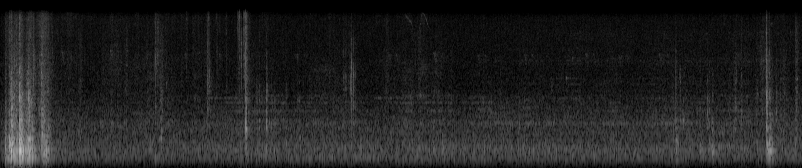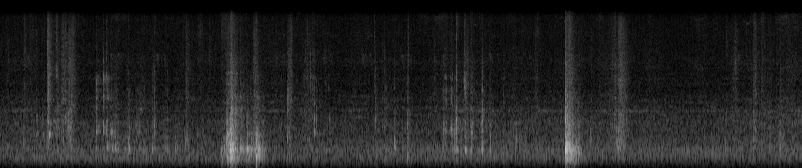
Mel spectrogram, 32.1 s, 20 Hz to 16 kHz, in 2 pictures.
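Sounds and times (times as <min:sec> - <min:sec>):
objects knocking and clunking: 0:00.0 - 0:01.1, 0:16.5 - 0:21.4, 0:27.3 - 0:27.8
loud thud: 0:27.3 - 0:27.7.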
